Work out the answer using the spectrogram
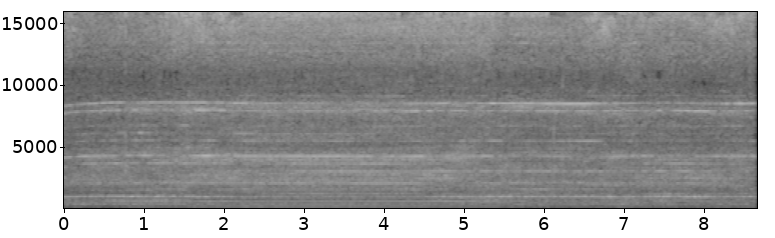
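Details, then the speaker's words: Shark Infinity Pet Care upright vacuum in carpet mode: steady high motor whine whose tone sags and wavers near the end; motor sounds rough and strained, and the owner thinks it is going out. "the motor doesn't sound very good as well it sounds like it's going out so I probably won't be able to run this for too long but it should last long enough to do living room vacuuming"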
